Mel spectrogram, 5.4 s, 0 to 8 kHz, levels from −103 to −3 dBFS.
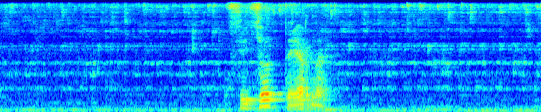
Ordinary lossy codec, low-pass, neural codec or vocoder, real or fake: none; 7.2 kHz; none; real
